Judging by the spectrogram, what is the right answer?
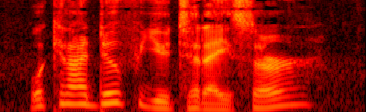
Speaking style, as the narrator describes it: I asked

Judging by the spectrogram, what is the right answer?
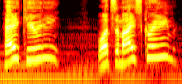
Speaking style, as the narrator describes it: The driver called out

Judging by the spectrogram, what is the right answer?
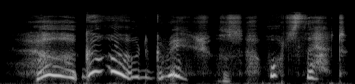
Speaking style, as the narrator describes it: cries Volumnia with her little withered scream

